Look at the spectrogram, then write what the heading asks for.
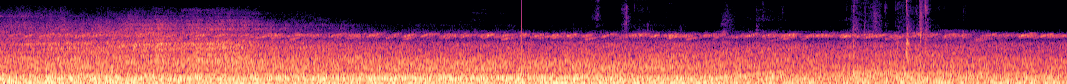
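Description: Train running past out of view: a steady rumble with a thin steady high tone over it, a few faint clicks in the second half, easing off slightly toward the end.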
